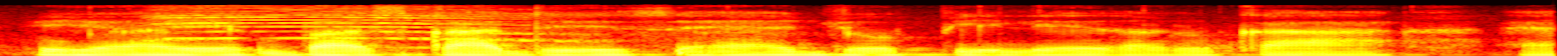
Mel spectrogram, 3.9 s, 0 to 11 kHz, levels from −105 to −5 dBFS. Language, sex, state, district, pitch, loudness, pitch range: Hindi, male, Jharkhand, Deoghar, 95 Hz, -20 LUFS, 90-95 Hz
